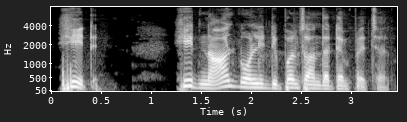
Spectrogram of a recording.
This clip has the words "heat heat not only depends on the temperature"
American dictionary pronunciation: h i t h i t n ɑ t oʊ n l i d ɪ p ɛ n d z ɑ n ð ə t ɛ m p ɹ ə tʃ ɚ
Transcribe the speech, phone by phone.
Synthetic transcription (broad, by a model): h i t h i t n ɑ t oʊ n l i d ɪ p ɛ n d s ɑ n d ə t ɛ m p ɹ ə tʃ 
